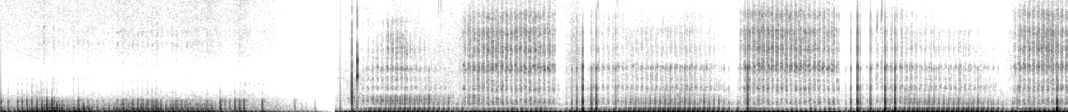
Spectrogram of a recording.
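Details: Pet cat purring as it is stroked, a sign of pleasure: a quieter low purr at first, then after a short pause a louder, heavier rumble with rhythmic brushing and rubbing noises of the hand over fur.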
